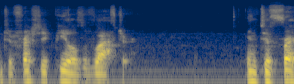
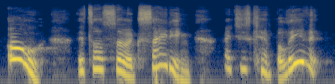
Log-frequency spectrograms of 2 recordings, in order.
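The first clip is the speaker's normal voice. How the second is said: high, excited nonstop chatter; bubbly pony girl; 7 semitones higher than usual. Acted. Bubbly girl chatters at the new traveler, high and excited. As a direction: gush at the newcomer in a bright rush.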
